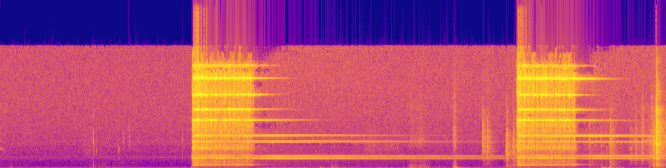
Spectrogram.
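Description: A telephone rings in two loud, bright bursts, each lasting about a second, separated by a pause with faint low hum and small knocks in between.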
